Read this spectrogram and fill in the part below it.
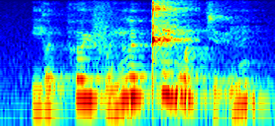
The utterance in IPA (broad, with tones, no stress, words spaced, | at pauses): jɵ˨˥t̚hɵ˥ɥfɵ˨˥n lɵ˥t̚kʰe˥j wɐ˥k̚syː˨˥n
